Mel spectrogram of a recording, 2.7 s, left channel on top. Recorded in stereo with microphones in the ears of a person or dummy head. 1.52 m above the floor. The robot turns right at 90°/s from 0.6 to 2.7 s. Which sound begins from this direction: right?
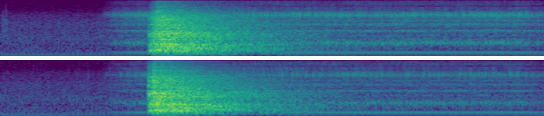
A door slam, at 0.7 s.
